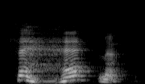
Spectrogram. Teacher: C'est le H aspiré de l'anglais, c'est le H prononcé.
